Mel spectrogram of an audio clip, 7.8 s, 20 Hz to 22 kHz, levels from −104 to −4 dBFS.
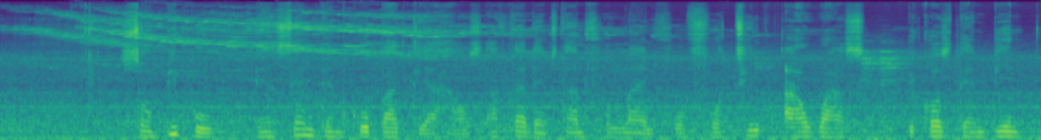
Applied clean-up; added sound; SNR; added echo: none; Mechanical fan + Wind chime; 3 dB; none.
